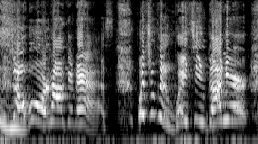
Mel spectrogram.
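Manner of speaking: high, loud, laughing rant; mock telling-off. Telling off the honking driver, loud high mock outrage. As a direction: keep berating them loudly through laughter.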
